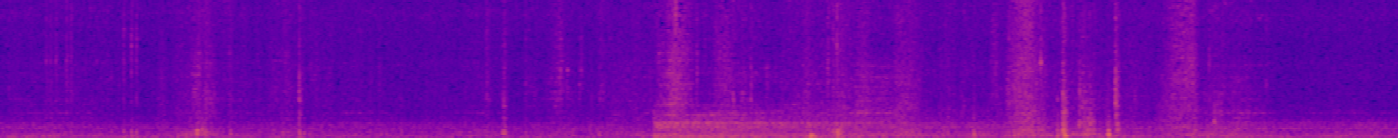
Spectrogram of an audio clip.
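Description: Faint handling noise from crimping electrical connectors: small sharp clicks of a hand crimping tool and plastic crimp connectors, with rustling of wire and fabric. The clicks and rustle get busier in the second half.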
